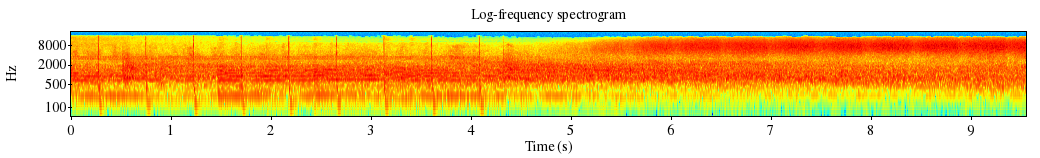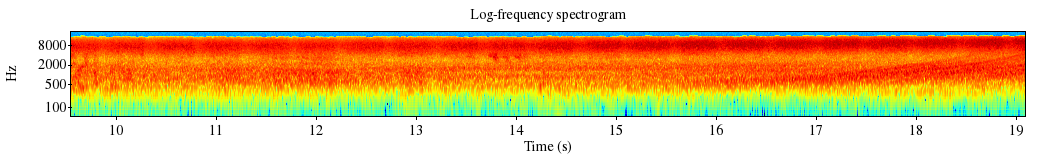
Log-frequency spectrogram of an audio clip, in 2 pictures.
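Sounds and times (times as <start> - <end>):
electronic dance music: 0.0 - 19.0
filtered noise sweep: 0.0 - 19.0.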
